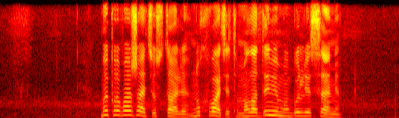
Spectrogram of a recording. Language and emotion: Russian, neutral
